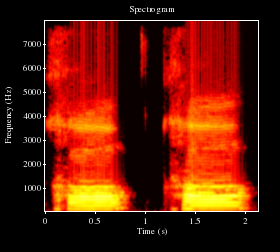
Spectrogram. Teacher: তারপরে আছে খ। খটা উচ্চারিত হয় আমাদের যে কণ্ঠনালী আছে, কণ্ঠনালীর শেষ অংশ থেকে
